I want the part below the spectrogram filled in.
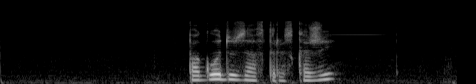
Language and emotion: Russian, neutral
